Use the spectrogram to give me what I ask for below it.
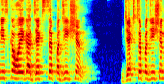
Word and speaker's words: juxtaposition: तो प्रोनाउंसिएशन इसका होएगा जैक्सटेपोजिशन।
